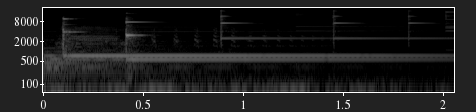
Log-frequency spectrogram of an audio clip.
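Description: A doorbell in the video game To Kill a Black Swan rings with a faint two-tone chime, followed by lingering tones and a few soft repeated dings.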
